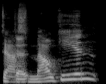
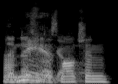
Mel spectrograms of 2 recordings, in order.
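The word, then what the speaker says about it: Dastmalchian: his last name, but is it Desmalchian? Desmalchian? I think it's Desmalchian. Desmalchian. Yeah. Desmalchian. Okay. That's how he introduces himself in his show on YouTube. Okay, gotcha. Then Desmalchian.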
